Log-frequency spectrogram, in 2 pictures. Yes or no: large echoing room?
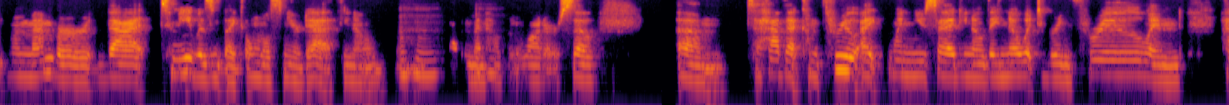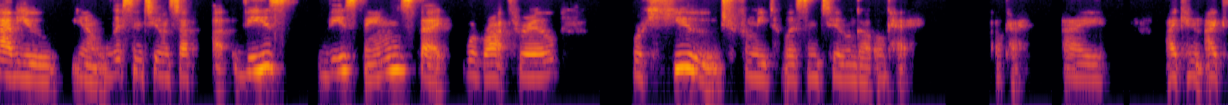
no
